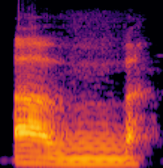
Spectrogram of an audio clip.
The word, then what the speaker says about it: of: But here's a strange word, spelled with an F at the end, but it's pronounced with voice. So it's of.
